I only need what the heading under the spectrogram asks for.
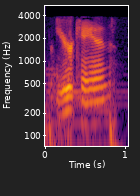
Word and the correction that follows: Ear Candy: Production? – Ear Candy, okay. So Ear Candy,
